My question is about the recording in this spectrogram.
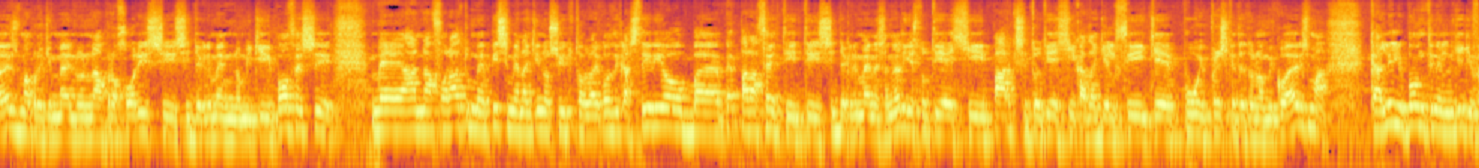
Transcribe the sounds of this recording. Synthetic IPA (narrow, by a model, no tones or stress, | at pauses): e̞ɾizmɐpɾo̞cime̞nunɐpɾo̞xo̞ɾisisiɲɟe̞kɾime̞nino̞miciːpo̞θe̞si | me̞ɐnɐfo̞ɾɐt̪ume̞ːpisimiɐnɐcino̞sit̪u̥t̪oɐvlɐiko̞ðikɐst̪iɾio̞pɐɾɐθe̞t̪it̪isːiɲɟe̞kɾime̞ne̞sene̞ɾʝiest̪o̞t̪ieçiːpɐɾksit̪ot̪ieçikɐt̪ɐɲɟe̞lθice̞puivɾisce̞t̪e̞t̪o̞no̞miko̞e̞ɾizmɐ | kɐlilipo̞nt̪ine̞liniciciv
